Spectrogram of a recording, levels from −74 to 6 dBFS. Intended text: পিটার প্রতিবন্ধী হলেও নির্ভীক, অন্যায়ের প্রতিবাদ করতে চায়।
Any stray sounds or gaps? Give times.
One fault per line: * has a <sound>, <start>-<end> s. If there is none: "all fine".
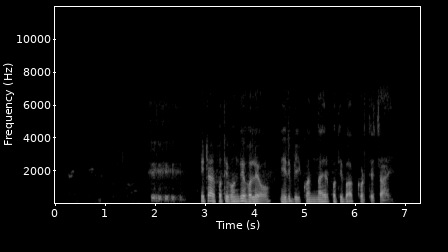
* has a laugh, 1.9-2.6 s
